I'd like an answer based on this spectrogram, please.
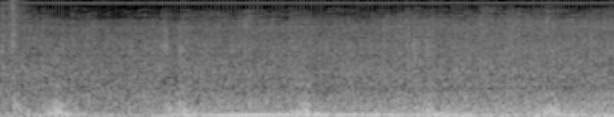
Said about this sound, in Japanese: えー、雨が降ってますねおとといぐらいからですかねえー梅雨入りということになりましたけども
